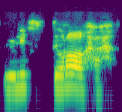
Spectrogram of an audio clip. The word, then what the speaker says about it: للاستراحة: Kenapa kita bacanya lilistiraha? I-nya kok nggak nampak? Karena di sini alistirohah ini ya, hamzah pada kata istirohah nih, maka hamzahnya ini disebut dengan hamzatul wasl ya.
